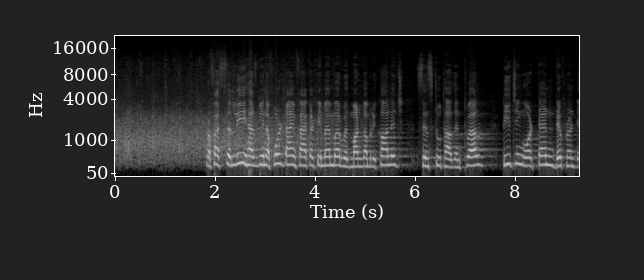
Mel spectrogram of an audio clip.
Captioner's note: applause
